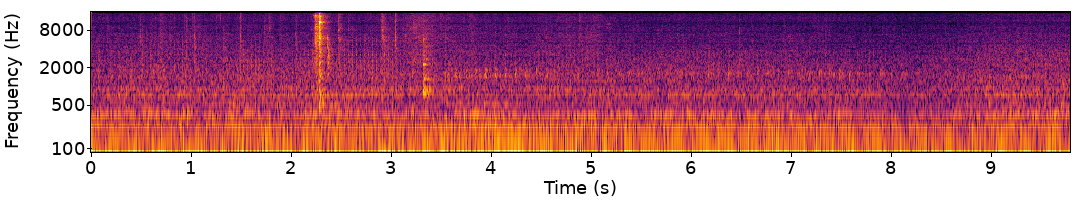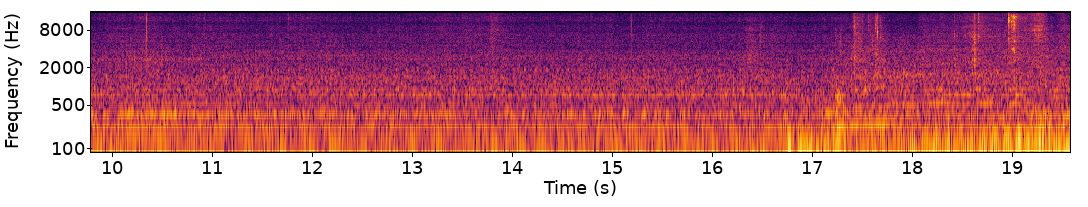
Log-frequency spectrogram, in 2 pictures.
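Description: Scania K280UB Citywide LE bus's diesel engine heard from inside the cabin, running with a steady low hum. A couple of short knocks sound two to three seconds in. Near the end the engine revs up, its pitch rising and the sound growing louder as the bus accelerates.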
